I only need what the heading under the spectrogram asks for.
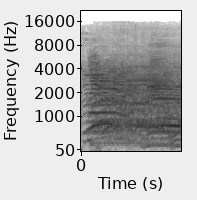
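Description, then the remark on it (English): A single loud sheep bleat, one sustained wavering cry lasting over a second, with no talking. “One day, he and the other shepherds took the sheep to drink water, but a crowd of mean Lamanites came and scattered the sheep.”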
